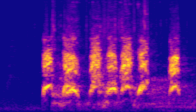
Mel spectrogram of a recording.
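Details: Scottish Terriers barking during a typical day at home, a quick burst of sharp, mid-pitched barks, about seven in under two seconds, loud and close.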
